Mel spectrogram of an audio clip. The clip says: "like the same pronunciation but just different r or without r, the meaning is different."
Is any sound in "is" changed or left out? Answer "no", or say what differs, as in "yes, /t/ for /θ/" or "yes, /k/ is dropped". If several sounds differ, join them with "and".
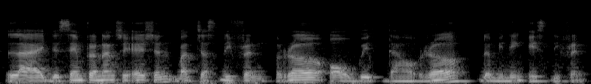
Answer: yes, /s/ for /z/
